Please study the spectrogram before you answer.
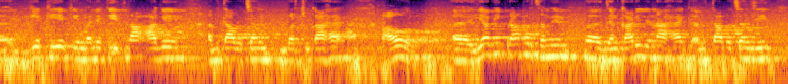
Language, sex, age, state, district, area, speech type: Urdu, male, 60+, Bihar, Supaul, rural, spontaneous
